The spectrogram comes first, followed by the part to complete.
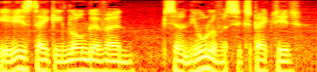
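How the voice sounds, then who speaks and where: A young man streaming a game talks a little fast in a low, steady, slightly mellow voice. The chat is casual and rambling, with frequent hesitations as he gives his opinions, and there's a little hiss or hum.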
